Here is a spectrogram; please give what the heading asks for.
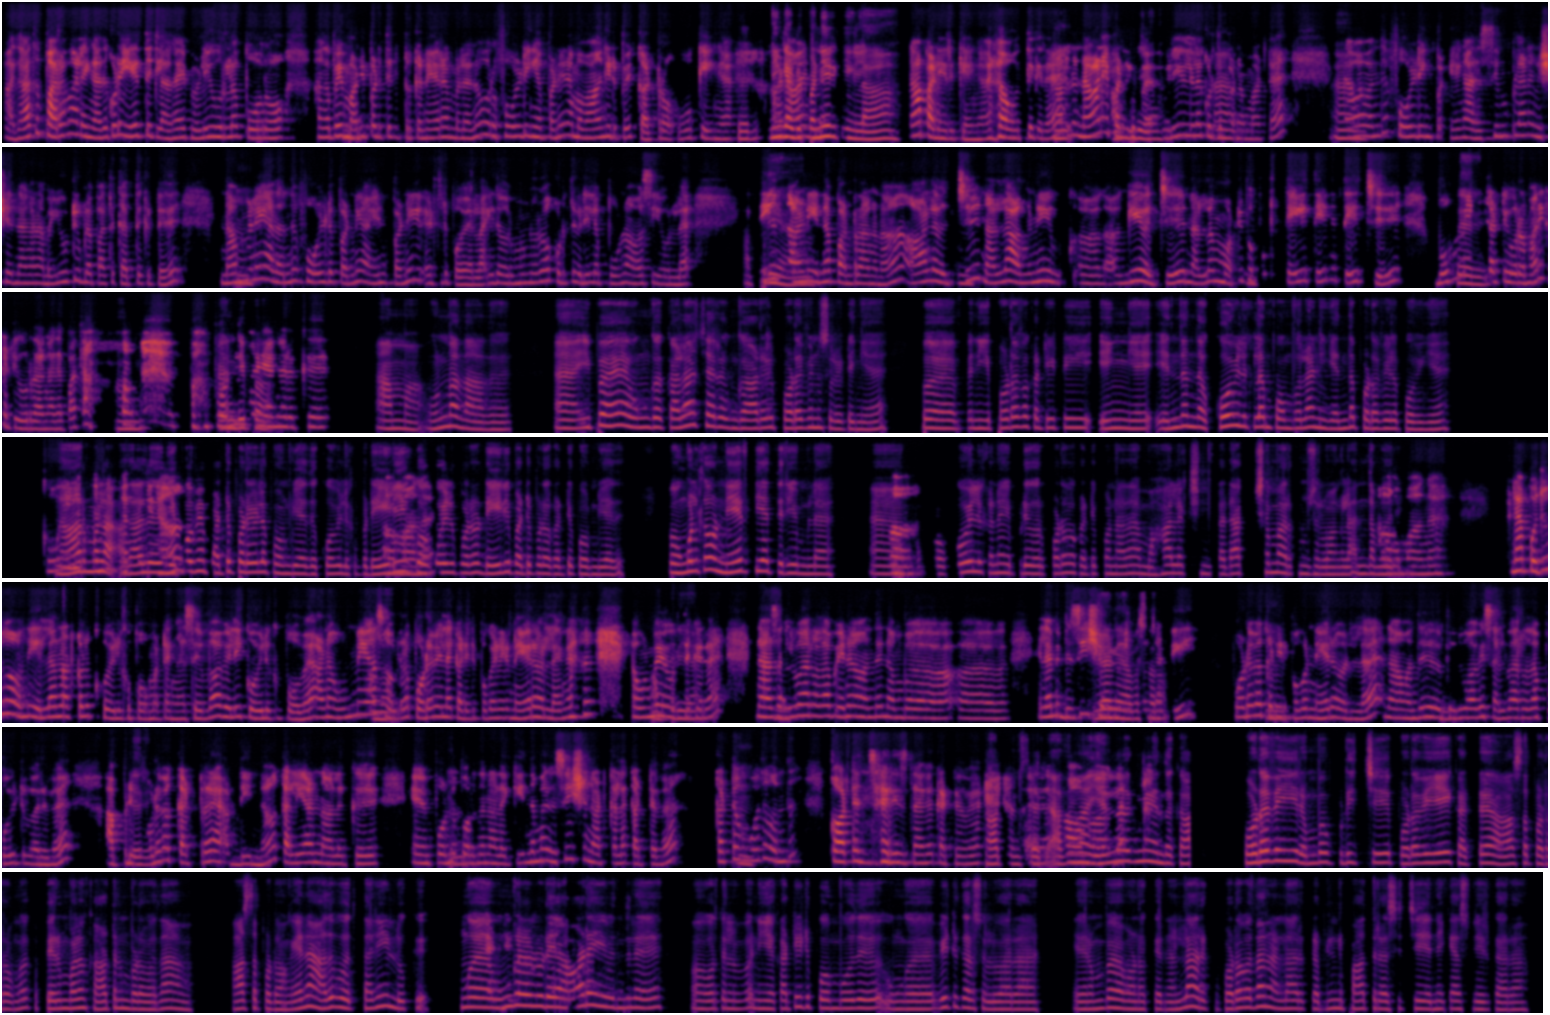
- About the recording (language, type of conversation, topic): Tamil, podcast, உங்கள் கலாச்சாரம் உங்கள் உடைத் தேர்விலும் அணிவகைத் தோற்றத்திலும் எப்படிப் பிரதிபலிக்கிறது?
- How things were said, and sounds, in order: in English: "ஃபோல்டிங்க"; chuckle; in English: "ஃபோல்டிங்"; in English: "சிம்பிளான"; in English: "ஃபோல்டு"; in English: "அயர்ன்"; laugh; in English: "நார்மலா"; laughing while speaking: "இல்லங்க"; drawn out: "நம்ப"; in English: "பிஸி ஷெட்யூல்ல"; tapping; laughing while speaking: "சாரீஸ் தாங்க"; other background noise; in English: "லுக்கு"; "வந்து" said as "வந்துலு"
